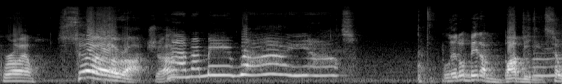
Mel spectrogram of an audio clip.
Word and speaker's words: Sriracha: sir should we agree the sri you don't pronounce the first he's like royal siracha little bit of bubbly so what makes this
